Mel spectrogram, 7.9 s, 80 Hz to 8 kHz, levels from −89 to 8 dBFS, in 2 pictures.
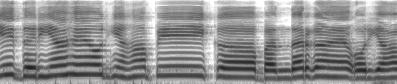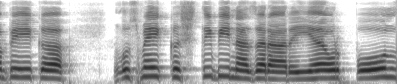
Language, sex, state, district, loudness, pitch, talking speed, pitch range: Hindi, female, Odisha, Khordha, -14 LUFS, 260 Hz, 160 wpm, 235-285 Hz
